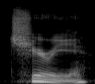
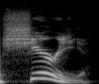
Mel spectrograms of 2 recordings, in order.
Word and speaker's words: Shuri: Cherie. Are we sure it's That's how you say it? Oh, Shuri.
